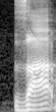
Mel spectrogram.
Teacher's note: Japanese doesn't have the V sound, so it becomes the closest one, which is Z.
